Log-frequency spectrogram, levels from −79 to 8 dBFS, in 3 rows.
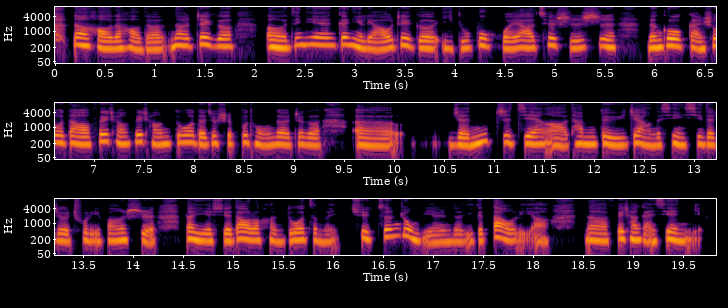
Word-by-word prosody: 那 265 Hz, -2 st, +5 dB
好 195 Hz, -6 st, +3 dB
的 190 Hz, +1 st, +2 dB
好 195 Hz, -3 st, 0 dB
的， 175 Hz, +2 st, -2 dB
那 250 Hz, +2 st, +3 dB
这 270 Hz, +3 st, +3 dB
个， 230 Hz, -1 st, +1 dB, 0.3 s
呃， 210 Hz, -2 st, +5 dB
今 265 Hz, +6 st, -2 dB
天 270 Hz, -1 st, +1 dB
跟 275 Hz, +2 st, +3 dB
你 230 Hz, -5 st, +3 dB
聊 185 Hz, 0 st, +1 dB
这 245 Hz, +3 st, +1 dB
个 195 Hz, -2 st, +2 dB
已 190 Hz, 0 st, -5 dB
读 190 Hz, +2 st, -5 dB
不 245 Hz, +4 st, 0 dB
回 190 Hz, -5 st, -1 dB
啊， 200 Hz, 0 st, +2 dB
确 250 Hz, +6 st, 0 dB
实 195 Hz, -5 st, -3 dB
是 215 Hz, 0 st, 0 dB, 0.3 s
能 200 Hz, +1 st, +4 dB
够 240 Hz, 0 st, +7 dB
感 205 Hz, -4 st, -2 dB
受 225 Hz, +3 st, +1 dB
到 205 Hz, -3 st, +1 dB
非 250 Hz, +7 st, +2 dB
常 210 Hz, -6 st, -2 dB
非 240 Hz, +3 st, +2 dB
常 195 Hz, -4 st, -2 dB
多 230 Hz, +2 st, 0 dB
的 190 Hz, -4 st, +1 dB
就 215 Hz, +3 st, -2 dB
是 205 Hz, -, -4 dB
不 230 Hz, +4 st, -4 dB
同 190 Hz, -5 st, -3 dB
的 190 Hz, -1 st, +1 dB
这 190 Hz, +2 st, -4 dB
个， 175 Hz, -1 st, -1 dB, 0.3 s
呃， 170 Hz, -2 st, -1 dB, 0.5 s
人 185 Hz, +6 st, +2 dB
之 225 Hz, -1 st, -3 dB
间 200 Hz, -1 st, +1 dB
啊， 175 Hz, -5 st, -2 dB
他 205 Hz, +5 st, -2 dB
们 195 Hz, 0 st, +1 dB
对 195 Hz, -1 st, +1 dB
于 175 Hz, 0 st, -1 dB
这 190 Hz, +5 st, -2 dB
样 190 Hz, -5 st, -1 dB
的 180 Hz, -, -2 dB
信 185 Hz, +1 st, -1 dB
息 190 Hz, +3 st, -5 dB
的 185 Hz, -1 st, +1 dB
这 185 Hz, -, -3 dB
个 175 Hz, -, +2 dB
处 185 Hz, +3 st, -7 dB
理 175 Hz, -2 st, -3 dB
方 185 Hz, +2 st, 0 dB
式， 185 Hz, -4 st, -1 dB, 0.3 s
那 220 Hz, -, +3 dB
也 185 Hz, -3 st, +3 dB
学 180 Hz, 0 st, 0 dB
到 215 Hz, +2 st, +3 dB
了 195 Hz, 0 st, +2 dB
很 185 Hz, -3 st, -5 dB
多 195 Hz, +4 st, +2 dB
怎 190 Hz, -2 st, -5 dB
么 165 Hz, 0 st, -5 dB, 0.2 s
去 230 Hz, -2 st, -2 dB
尊 270 Hz, +8 st, 0 dB
重 280 Hz, -8 st, +3 dB
别 155 Hz, -4 st, -5 dB
人 165 Hz, +1 st, -4 dB
的 170 Hz, 0 st, -4 dB
一 175 Hz, -, -6 dB
个 180 Hz, -, -1 dB
道 195 Hz, -1 st, +4 dB
理 -, -, -8 dB
啊， -, -, -5 dB, 0.3 s
那 185 Hz, -2 st, 0 dB
非 185 Hz, +5 st, 0 dB
常 210 Hz, -2 st, +2 dB
感 170 Hz, -3 st, -2 dB
谢 205 Hz, +4 st, +2 dB
你。 200 Hz, +3 st, -4 dB
195 Hz, 270 characters per minute, -20 LUFS, 180-220 Hz, 0.5 s, 够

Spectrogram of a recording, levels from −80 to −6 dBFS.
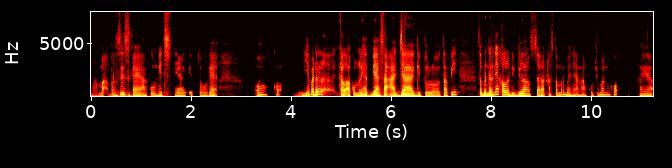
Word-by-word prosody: sama 170 Hz, +5 st, -8 dB
persis 180 Hz, +3 st, 0 dB
kayak 150 Hz, -1 st, -3 dB
aku 175 Hz, +2 st, -7 dB
niche-nya, 155 Hz, -2 st, -6 dB
gitu. 145 Hz, 0 st, -11 dB
Kayak, 155 Hz, -1 st, -3 dB, 0.7 s
oh 205 Hz, +1 st, -4 dB
kok -, -, -14 dB, 0.2 s
d 175 Hz, -1 st, -5 dB
dia -, -, +2 dB
padahal, 210 Hz, +4 st, +6 dB
e 340 Hz, -, -8 dB, 0.3 s
kalau 180 Hz, -, +5 dB
aku -, -, -6 dB
melihat 160 Hz, -2 st, +4 dB
biasa 145 Hz, -3 st, +4 dB
saja 155 Hz, +1 st, +6 dB
gitu 160 Hz, 0 st, -5 dB
loh, 135 Hz, -3 st, -4 dB
tapi 200 Hz, -, -4 dB, 0.4 s
sebenarnya 190 Hz, +3 st, +5 dB
kalau 200 Hz, -2 st, +4 dB
dibilang 180 Hz, 0 st, +3 dB
secara 170 Hz, -1 st, -2 dB
customer 175 Hz, +4 st, -7 dB
banyakan 165 Hz, 0 st, -4 dB
aku 155 Hz, +2 st, -18 dB
cuman 200 Hz, +1 st, -6 dB
kok 200 Hz, -, -11 dB, 0.4 s
kayak, 170 Hz, +1 st, -5 dB
170 Hz, 165 wpm, -23 LUFS, 155-190 Hz, 0.7 s, padahal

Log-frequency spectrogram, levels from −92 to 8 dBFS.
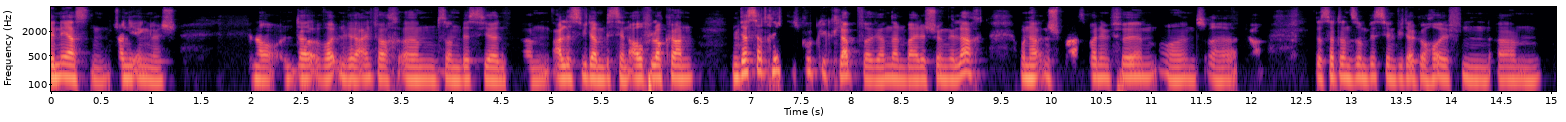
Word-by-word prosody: Den 145 Hz, +1 st, +7 dB
1. 140 Hz, -3 st, +2 dB
Johnny 145 Hz, -1 st, +1 dB
English. 125 Hz, -3 st, -3 dB, 0.7 s
Genau 135 Hz, -2 st, 0 dB
und 140 Hz, +1 st, -9 dB
da 140 Hz, 0 st, +3 dB
wollten 145 Hz, +1 st, +2 dB
wir 135 Hz, -1 st, +2 dB
einfach, 140 Hz, -2 st, -1 dB
ähm, 135 Hz, -1 st, 0 dB
so 135 Hz, -, -4 dB
'n 130 Hz, -1 st, 0 dB
bisschen, 130 Hz, -1 st, 0 dB, 0.2 s
ähm 125 Hz, 0 st, -6 dB
alles 140 Hz, -2 st, +3 dB
wieder 150 Hz, -2 st, +5 dB
'n 135 Hz, -, +2 dB
bisschen 135 Hz, 0 st, -2 dB
auflockern, 145 Hz, 0 st, +4 dB, 0.4 s
und 150 Hz, -, +1 dB
das 195 Hz, +1 st, +7 dB
hat 205 Hz, -2 st, +2 dB
richtig 200 Hz, -4 st, -1 dB
gut 205 Hz, -1 st, -6 dB
geklappt, 180 Hz, -, +1 dB
weil 135 Hz, -1 st, 0 dB
wir 130 Hz, -, +1 dB
haben 135 Hz, +2 st, -1 dB
dann 140 Hz, -1 st, 0 dB
beide 135 Hz, 0 st, +2 dB
schön 140 Hz, +2 st, -2 dB
gelacht 180 Hz, +8 st, +2 dB, 0.3 s
und 150 Hz, -2 st, +3 dB
hatten 150 Hz, +2 st, +1 dB
Spaß 135 Hz, -, -4 dB
bei 155 Hz, -, 0 dB
dem 150 Hz, -1 st, -1 dB
Film 150 Hz, +2 st, 0 dB
und, 135 Hz, -7 st, -4 dB
äh, -, -, -9 dB
ja. 130 Hz, -1 st, -4 dB, 0.8 s
Das 145 Hz, -2 st, -2 dB
hat 155 Hz, 0 st, +1 dB
dann 150 Hz, -1 st, +2 dB
so 145 Hz, +2 st, -1 dB
'n 145 Hz, -, -1 dB
bisschen 150 Hz, -2 st, -2 dB
wieder 140 Hz, -, -1 dB
geholfen, 135 Hz, -2 st, -2 dB
ähm 130 Hz, 0 st, -4 dB
140 Hz, 205 wpm, -23 LUFS, 135-150 Hz, 0.8 s, Den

